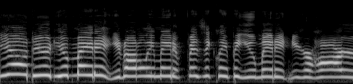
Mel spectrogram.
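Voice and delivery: very high, gushing encouragement; emotional cheering. Retold or imitated. Viewer to Chance reaching home, overcome with pride. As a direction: cheer the dog on as if close to tears.

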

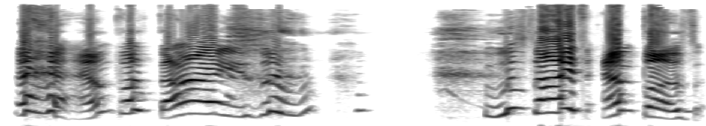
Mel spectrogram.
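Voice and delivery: very slow, high, laughing. Real, not acted. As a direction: laugh the word out slowly. Laughing at failed word.

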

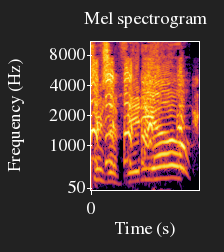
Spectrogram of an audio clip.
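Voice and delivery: high, loud, aghast; can't believe what he's seeing; real horrified surprise; shocked disbelief. Real, not acted. Disbelief at the video.

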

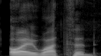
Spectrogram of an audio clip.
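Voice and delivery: lightly put-on British scientist voice; mock British accent. Crick greets his lab partner Watson, in a mock British accent. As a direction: play at being a British researcher.

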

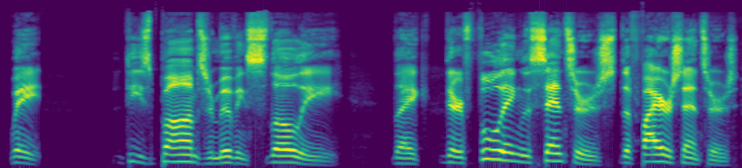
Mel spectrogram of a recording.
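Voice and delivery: slow, low, deliberate musing; slow realisation. Retold or imitated. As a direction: piece it together aloud, word by word. Acting out the hero's slow realisation.

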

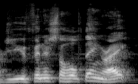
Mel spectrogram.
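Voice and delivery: talking through a mouthful of nuts; chewing while talking. Real, not acted. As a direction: speak while munching nuts. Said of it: "Sorry, I'm munching on some mixed salted nuts".

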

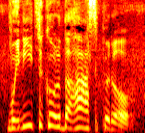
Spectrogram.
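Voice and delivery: fast, high, urgent insistence. Acted. Narrator urging bloodied James toward hospital, urgent. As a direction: rush it out in alarm. Urgent plea to injured friend.

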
